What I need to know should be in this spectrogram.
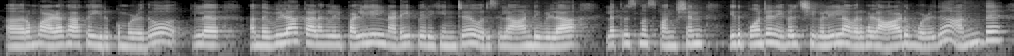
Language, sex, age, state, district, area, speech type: Tamil, female, 45-60, Tamil Nadu, Tiruppur, urban, spontaneous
